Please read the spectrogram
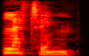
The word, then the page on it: letting: British English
